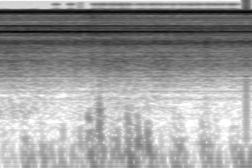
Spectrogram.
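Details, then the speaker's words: Red Witch Zeus bass fuzz octave pedal gives a constant high, airy hiss under low thumps. The hiss is gone with fuzz off, is unaffected by the octave or gain switch, and the owner suspects the sputter/fuzz circuit, unconfirmed. "If I turn the fuzz off, it's gone. So it's not on the octave side at all. It just seems to be with that sputter and the fuzz component."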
